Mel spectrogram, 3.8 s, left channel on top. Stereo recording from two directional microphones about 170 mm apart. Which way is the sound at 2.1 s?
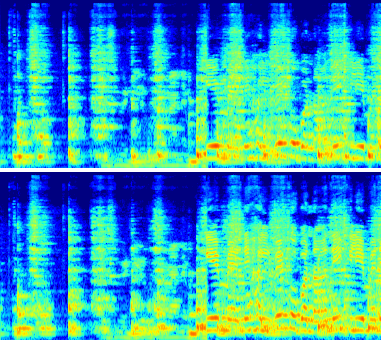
75° right (ahead or behind).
